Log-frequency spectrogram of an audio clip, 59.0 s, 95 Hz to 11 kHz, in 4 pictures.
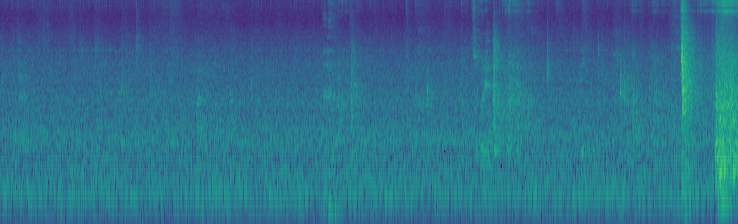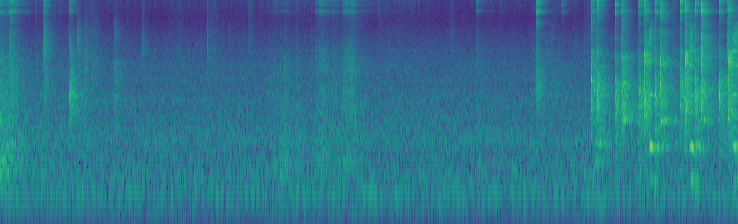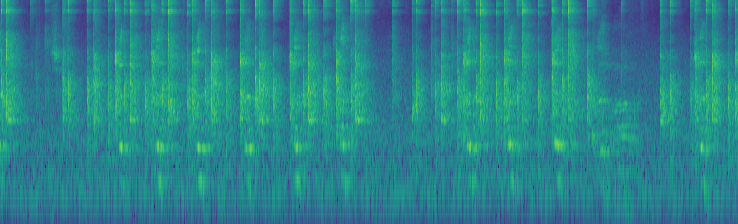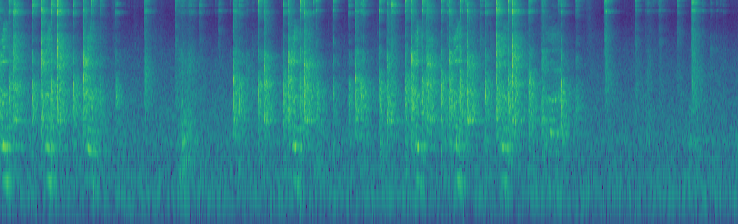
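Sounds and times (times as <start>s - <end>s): table tennis balls hit by paddles: 12.4s - 16.6s, 26.5s - 41.6s, 42.7s - 58.6s
balls bouncing on table: 26.6s - 30.0s, 30.7s - 41.6s, 42.7s - 57.2s.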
